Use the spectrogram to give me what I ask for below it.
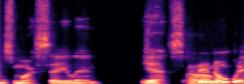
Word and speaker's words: Marcellin: A lot of people will say Marcelin, but it's Marcelin with like an accent on the E.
